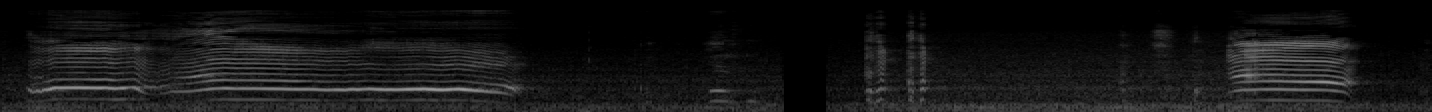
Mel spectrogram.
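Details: Infant crying: loud, clear, high-pitched wails in two long bouts separated by quieter fussing in a small room.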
